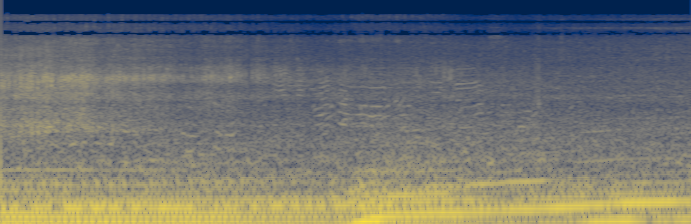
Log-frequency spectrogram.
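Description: A large engine rumbles deeply as a car pulls away slowly.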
